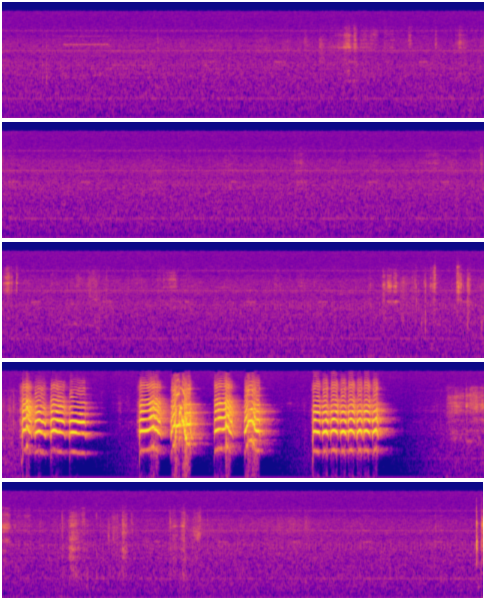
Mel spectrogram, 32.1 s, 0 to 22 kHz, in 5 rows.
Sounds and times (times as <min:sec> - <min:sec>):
Inside, small room: 0:00.0 - 0:32.1.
